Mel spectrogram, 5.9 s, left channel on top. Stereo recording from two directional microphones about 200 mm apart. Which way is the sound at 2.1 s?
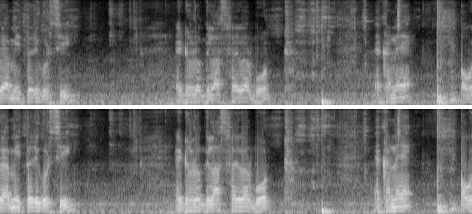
45° right (ahead or behind).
